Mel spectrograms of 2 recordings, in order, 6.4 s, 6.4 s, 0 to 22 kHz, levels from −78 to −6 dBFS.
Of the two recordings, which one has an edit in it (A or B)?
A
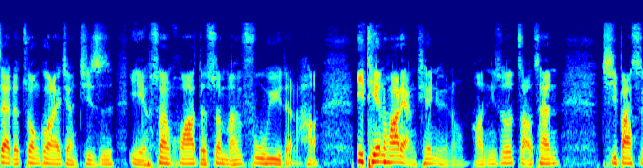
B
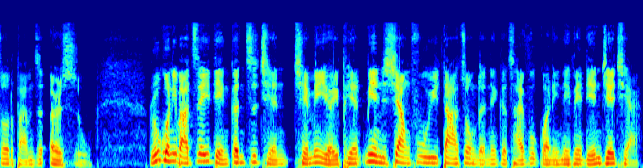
A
